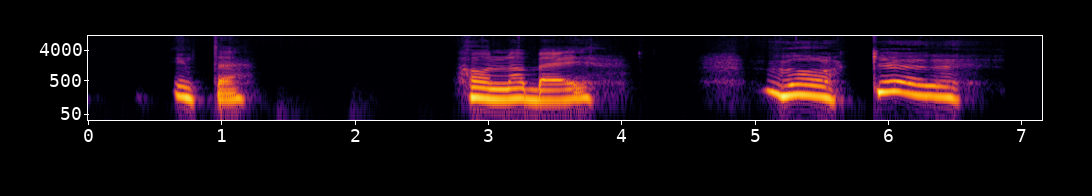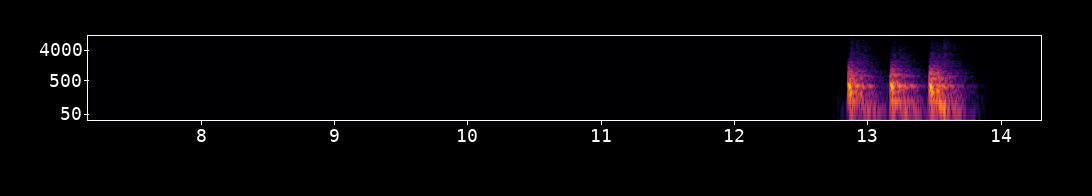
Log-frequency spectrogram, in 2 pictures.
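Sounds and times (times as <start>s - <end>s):
speech: 0.6s - 1.3s, 2.8s - 3.9s, 5.1s - 6.7s
loud banging on a coffin: 12.8s - 13.9s.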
